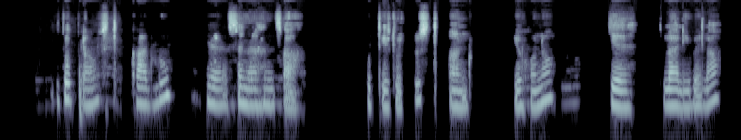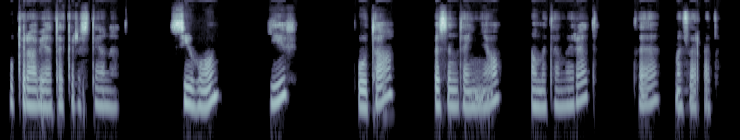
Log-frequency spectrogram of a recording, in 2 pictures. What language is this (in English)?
Amharic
